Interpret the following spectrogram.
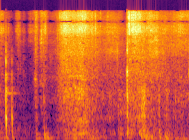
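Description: Cardboard boxes scraping and rubbing against a shelf as they are pulled and shifted, with a knock just after the start and another about a second and a half in.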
